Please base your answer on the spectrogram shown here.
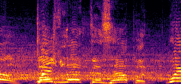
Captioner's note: crowd cheering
